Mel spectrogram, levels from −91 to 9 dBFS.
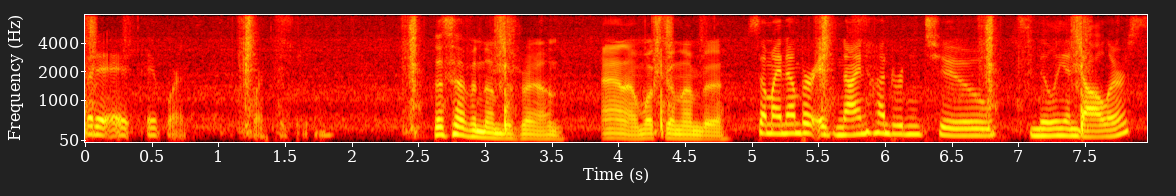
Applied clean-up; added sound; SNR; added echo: none; Domestic sounds, home sounds; 9 dB; none.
